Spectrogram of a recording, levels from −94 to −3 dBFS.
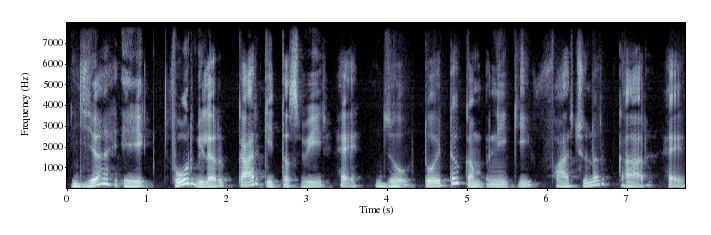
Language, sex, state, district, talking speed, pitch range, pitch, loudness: Hindi, male, Uttar Pradesh, Hamirpur, 110 wpm, 110-135 Hz, 120 Hz, -20 LUFS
